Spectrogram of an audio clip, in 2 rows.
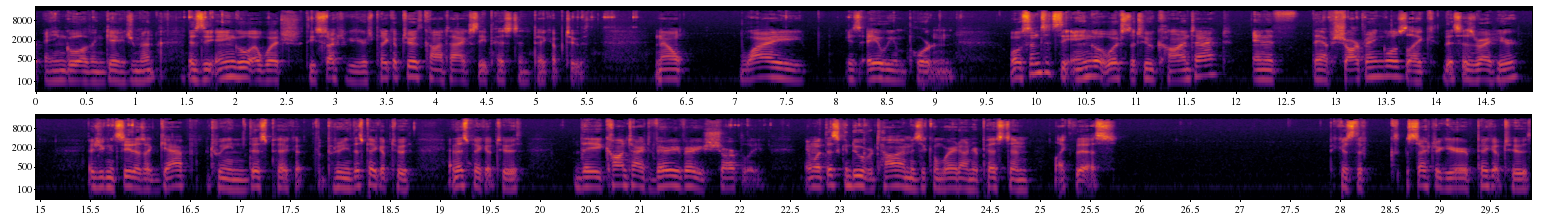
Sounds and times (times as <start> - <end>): Speech: 0.0 - 5.6, 6.2 - 14.9, 15.5 - 25.9, 27.9 - 29.9.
